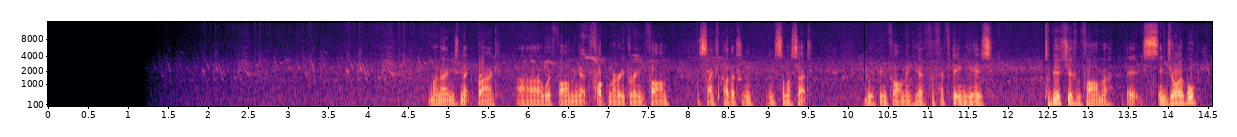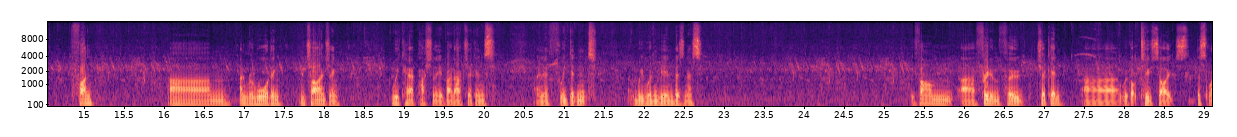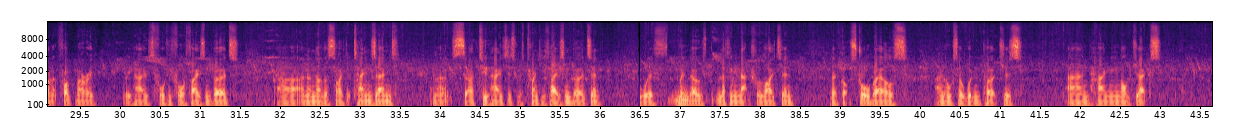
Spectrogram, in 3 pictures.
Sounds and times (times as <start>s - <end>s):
Bird: 1.2s - 43.6s
Chicken, rooster: 1.6s - 43.6s.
